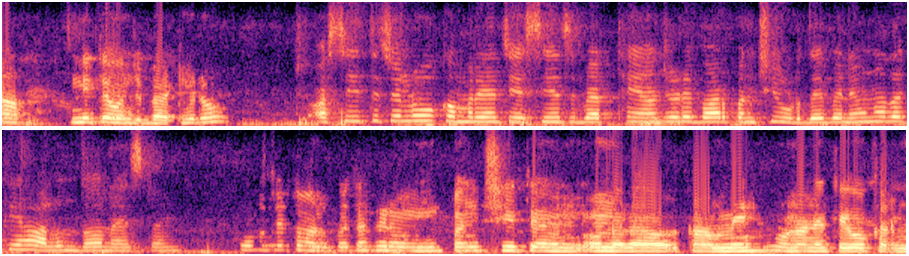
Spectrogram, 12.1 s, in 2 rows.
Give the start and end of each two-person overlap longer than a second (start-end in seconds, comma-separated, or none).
none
